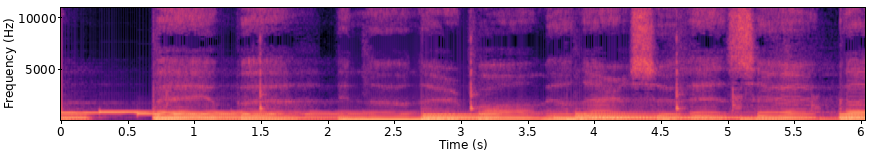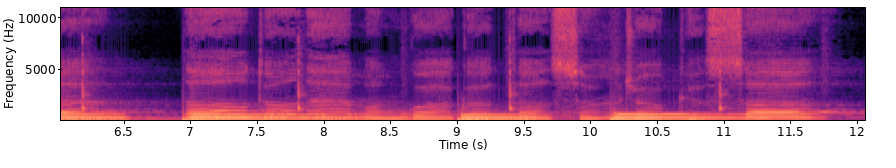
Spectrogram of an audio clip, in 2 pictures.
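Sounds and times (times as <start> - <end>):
lo-fi hip-hop music: 0.0 - 11.9.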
